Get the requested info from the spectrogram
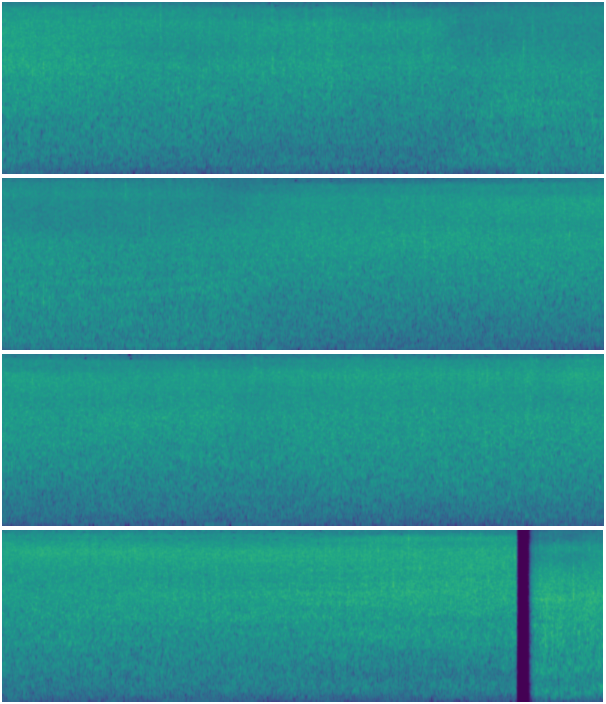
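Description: Shallow river water rushing steadily over a rocky riffle, a constant rushing hiss. It grows a little louder for a few seconds about a third of the way in.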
